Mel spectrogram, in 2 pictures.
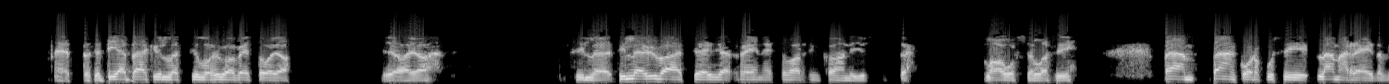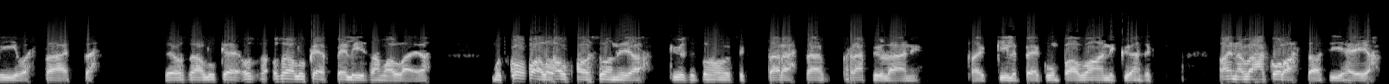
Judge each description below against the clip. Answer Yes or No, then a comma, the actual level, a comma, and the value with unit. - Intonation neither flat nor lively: No, narrow, 2.1 semitones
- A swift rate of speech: No, average, 125 wpm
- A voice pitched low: Yes, low, 110 Hz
